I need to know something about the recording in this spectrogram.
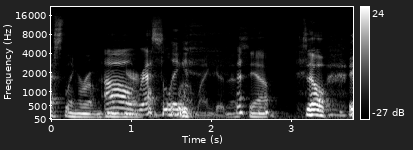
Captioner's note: laughs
